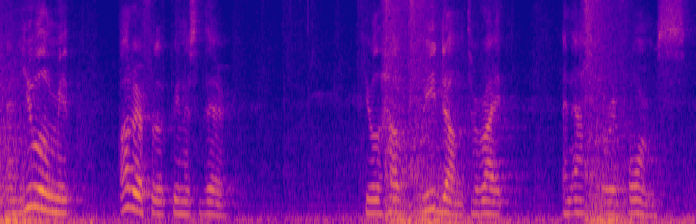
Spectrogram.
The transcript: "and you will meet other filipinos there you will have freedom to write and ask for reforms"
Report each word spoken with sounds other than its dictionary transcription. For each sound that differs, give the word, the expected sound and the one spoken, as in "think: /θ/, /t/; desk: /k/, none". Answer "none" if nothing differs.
filipinos: /z/, /s/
